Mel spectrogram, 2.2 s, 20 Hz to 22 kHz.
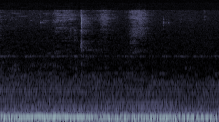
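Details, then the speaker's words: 1999 BMW 328i driving slowly, about 20 mph, rising with speed: low, steady growl with droning hum, like a card in bicycle spokes, from a bad rear wheel bearing. "it's got like a low growling noise kind of like when you put a baseball card in your bicycle spokes when you're kid so here we go you'll start to hear it it starts out kind of low and growling"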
